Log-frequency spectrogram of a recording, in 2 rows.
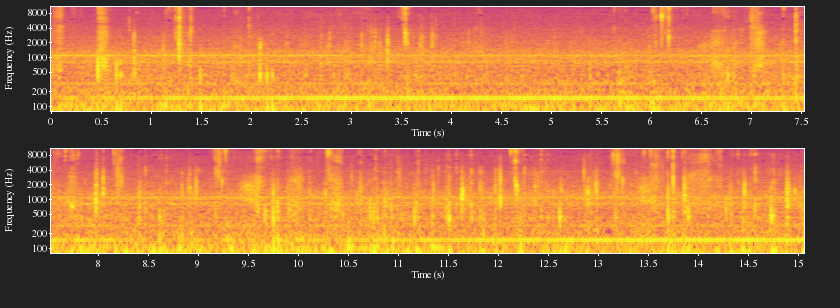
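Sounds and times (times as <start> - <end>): biting and chewing: 0.0 - 4.4, 5.6 - 15.0.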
